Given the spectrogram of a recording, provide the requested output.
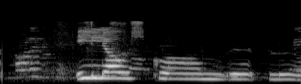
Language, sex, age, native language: Icelandic, female, 8, Icelandic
